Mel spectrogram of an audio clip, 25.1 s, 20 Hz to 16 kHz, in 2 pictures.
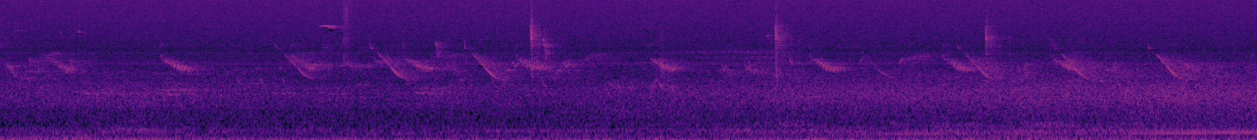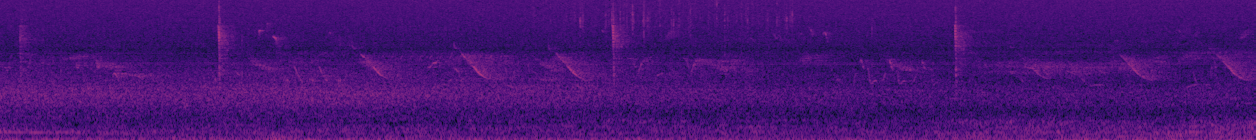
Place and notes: Alpharetta Hwy, Roswell, GA, USA - Birds & Traffic In Roswell Professional Park
Birdsong in the middle of a small business park. I was present in this location to drop off vintage audio equipment to a repair shop, and these are the sounds that could be heard just a few shops down. Traffic sounds can be heard from the nearby Alpharetta Highway, and an HVAC fan can be heard to the right. Other sounds can be heard from the surrounding buildings. EQ was done in post to reduce rumble.
[Tascam DR-100mkiii & Roland CS-10EM binaural earbuds w/ foam covers & fur]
